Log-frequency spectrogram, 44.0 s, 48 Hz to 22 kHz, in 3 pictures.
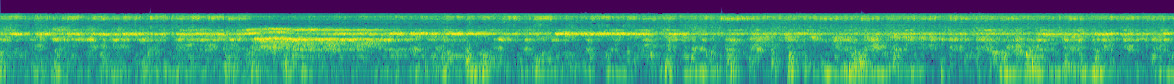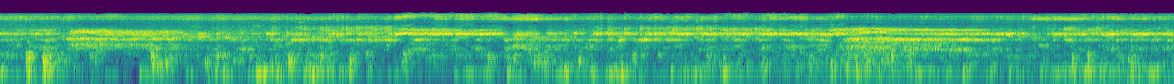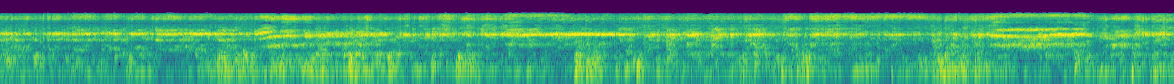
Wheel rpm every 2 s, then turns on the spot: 160, 160, 160, 160, 160, 160, 160, 160, 160, 160, 160, 160, 160, 160, 160, 160, 190, 230, 230, 230, 230, 220.
none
